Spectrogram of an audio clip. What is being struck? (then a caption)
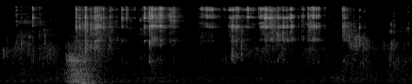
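Thin metal bangles. A small stack of thin, solid metal bangles is held between blue-gloved fingers near the microphone and shaken so the rings jingle against each other, with more bangles worn on both wrists. The result is bursts of bright, high, shimmering metallic jingling that stop and start, with almost no low end and short ringing tails.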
